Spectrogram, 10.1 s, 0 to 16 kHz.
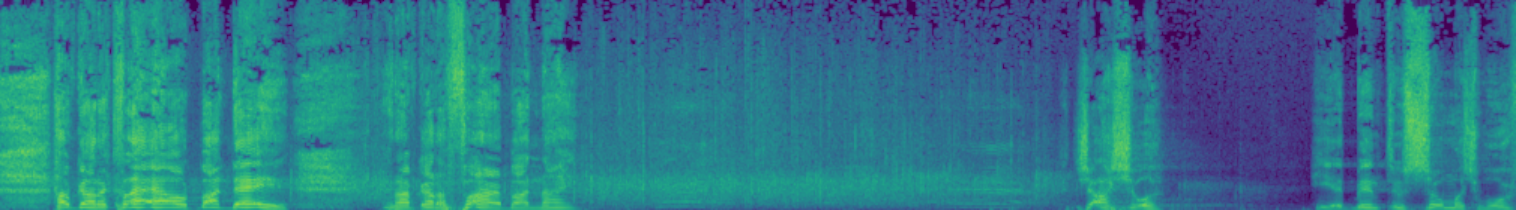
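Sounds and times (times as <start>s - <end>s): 
church congregation clapping hands during a worship service: 0.0s - 8.5s
speech: 0.4s - 4.0s, 7.2s - 7.8s, 8.8s - 10.0s.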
